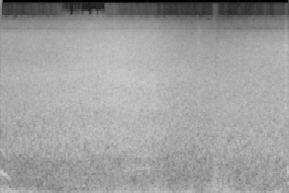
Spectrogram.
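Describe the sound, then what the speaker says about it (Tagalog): Strong wind blows outdoors in Wan Chai, Hong Kong, a steady, loud broadband rush buffeting the microphone for the whole stretch, with no clear talk over it. "Sobrang lakas ng hangin."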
